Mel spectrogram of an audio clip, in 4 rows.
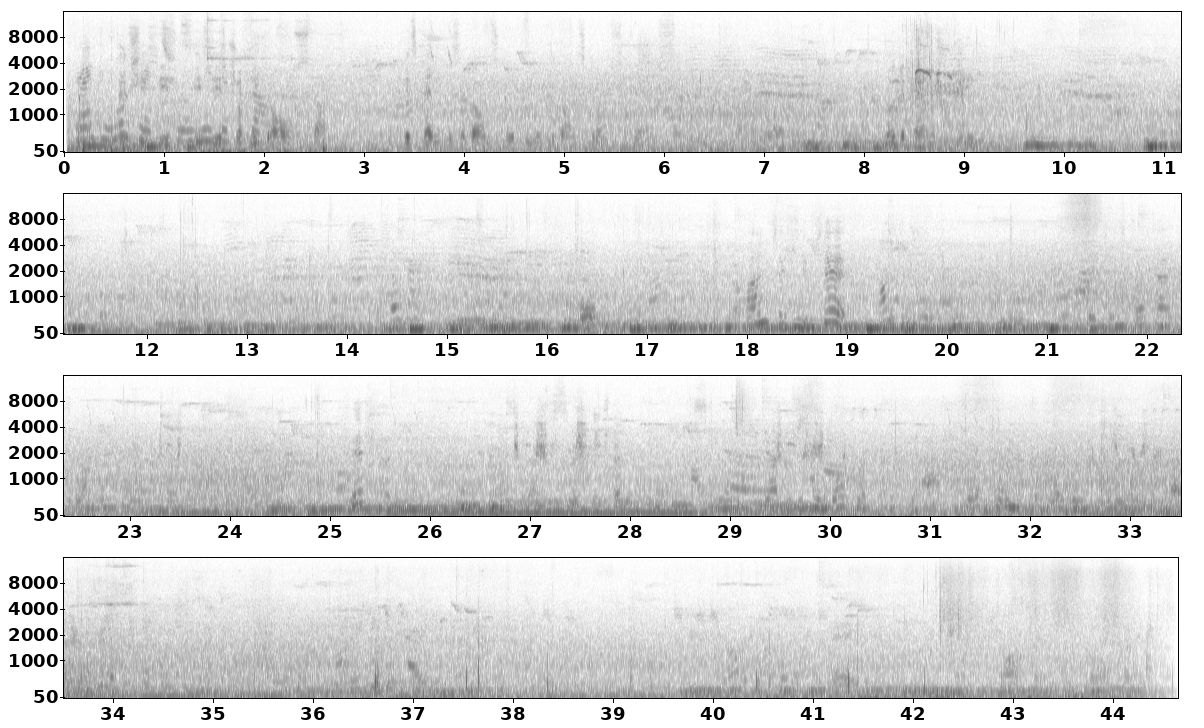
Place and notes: Sonntagnachmittag im Marzil oder dem Marzer. Ein Freibad mit öffentlichem Durchgang und gratis. Schon früh badeten hier die Mädchen ohne Schamtücher, eine bewegte Geschichte begleitet das berühmte Bad an der Aare.
Bern, Schweiz, 16 October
